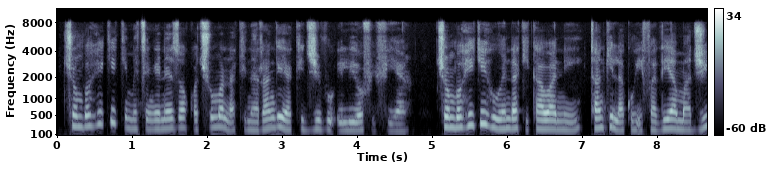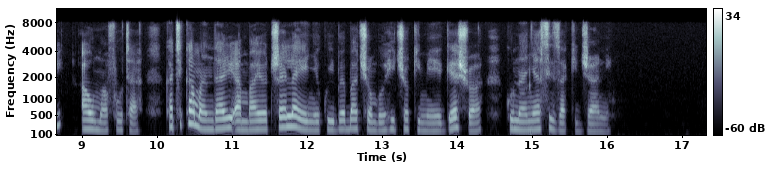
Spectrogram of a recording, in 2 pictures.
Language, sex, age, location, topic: Swahili, female, 18-24, Nairobi, government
